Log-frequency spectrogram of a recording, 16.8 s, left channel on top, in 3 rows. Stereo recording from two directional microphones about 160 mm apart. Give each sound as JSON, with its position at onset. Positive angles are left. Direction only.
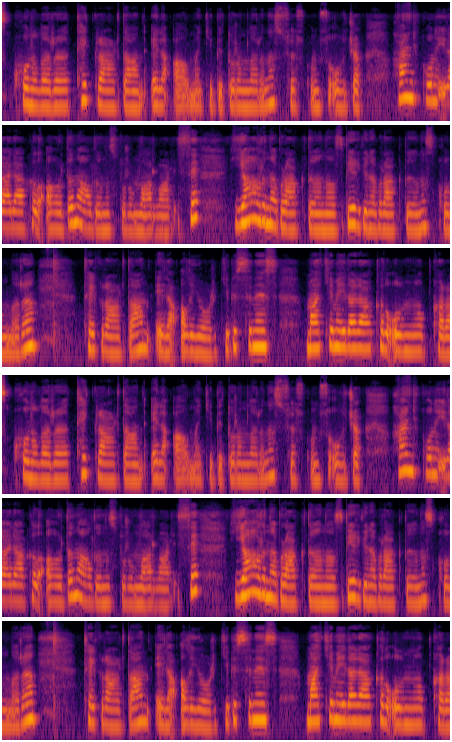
{"t": 0.3, "sound": "speech", "side_deg": -20}
{"t": 4.9, "sound": "a woman's voice", "side_deg": -60}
